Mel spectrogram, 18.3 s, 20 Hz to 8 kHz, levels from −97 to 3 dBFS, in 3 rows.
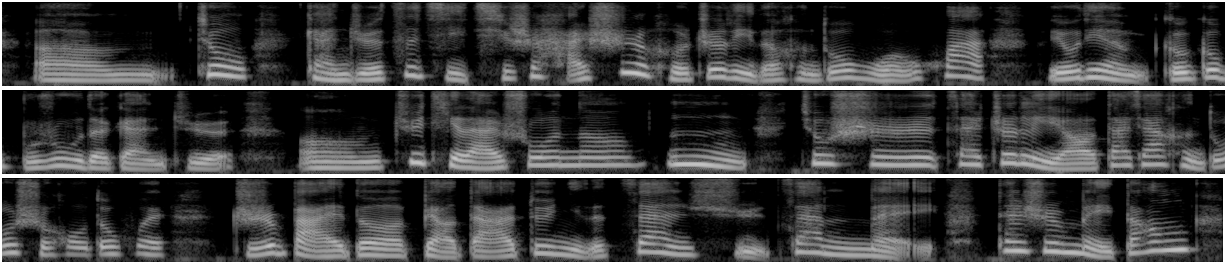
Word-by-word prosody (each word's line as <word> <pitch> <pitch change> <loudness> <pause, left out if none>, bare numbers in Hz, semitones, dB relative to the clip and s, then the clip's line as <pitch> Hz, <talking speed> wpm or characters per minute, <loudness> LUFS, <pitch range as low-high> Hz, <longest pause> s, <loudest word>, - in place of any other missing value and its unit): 嗯， 160 -1 -2
就 300 -5 +3 0.2
感 180 -8 0
觉 175 +2 +2
自 285 +8 -2
己 185 -10 -3
其 210 +6 -5
实 235 - -3
还 245 -8 -2
是 345 - +4
和 190 -11 -1
这 240 +7 +2
里 195 -6 +2
的 160 - -2
很 175 -2 -5
多 200 +7 0
文 155 -7 -2
化， 265 -3 -1 0.3
有 190 +2 +4
点 210 -9 +3
格 185 +1 +3
格 235 +4 +3
不 195 -5 -6
入 205 +2 0
的 170 -3 +2
感 145 -5 -2
觉， 150 +3 -3 0.3
嗯， 170 0 -1
具 320 - +4
体 235 - +3
来 165 -4 +4
说 240 +6 0
呢， 240 0 -2 0.2
嗯， 250 -9 +4 0.2
就 290 -1 +1
是 245 -2 +1
在 260 +3 -3
这 300 +4 0
里 215 - +3
啊， 145 0 +2
大 240 +9 -4
家 260 +1 -2
很 205 -9 -2
多 200 +9 0
时 215 - -4
候 200 0 -5
都 215 +2 -1
会 210 -3 -4 0.3
直 205 +6 +2
白 155 -10 +3
地 180 0 +3
表 135 - 0
达 155 +3 0
对 235 +5 -2
你 185 -6 -1
的 155 - -2
赞 260 -7 0
许、 285 +9 -4
赞 260 -4 -2
美， 185 -6 -2 0.3
但 310 -1 +2
是 295 -1 +2
每 205 - +3
当， 310 - +2
205 Hz, 210 characters per minute, -33 LUFS, 170-245 Hz, 0.3 s, 是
